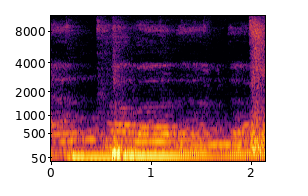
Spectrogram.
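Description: Live rock band playing, with held notes from electric guitars and vocals over a steady bass line and a drum hit about half a second in. Recorded on a phone microphone in the audience.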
